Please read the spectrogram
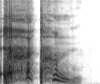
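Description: A man coughing twice, harsh throat-clearing coughs; the second trails off with a falling voice sound.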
